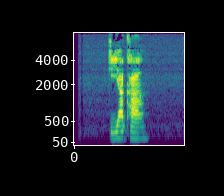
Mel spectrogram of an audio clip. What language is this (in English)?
Min Nan Chinese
